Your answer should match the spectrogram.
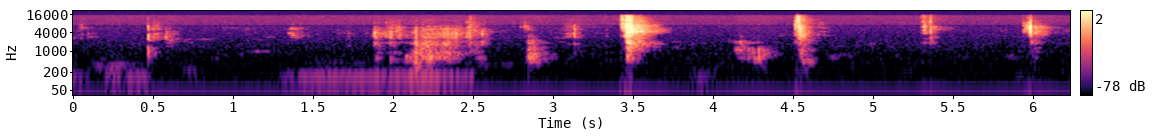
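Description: Stiff joss paper being handled and creased by hand: a brief rustle about two seconds in, then a few sharp crackles and taps, the loudest about three and a half seconds in.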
